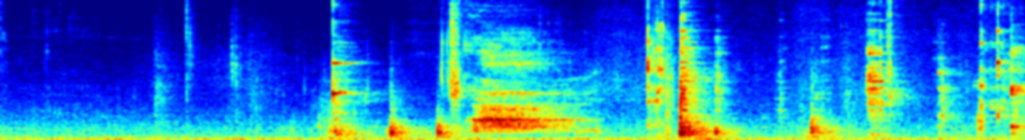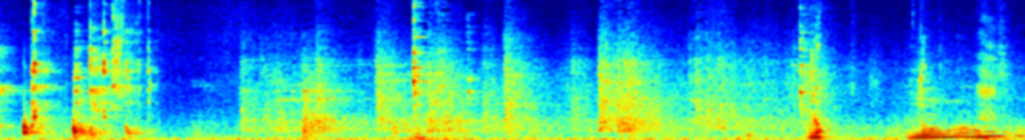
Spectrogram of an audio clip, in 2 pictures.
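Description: Cutlery and dishes clinking and knocking on a dinner table in a rapid series of sharp clicks, one ringing briefly. Near the end a person's voice cries out.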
